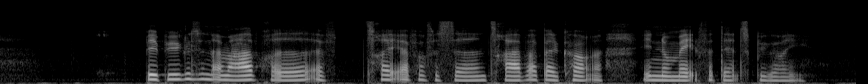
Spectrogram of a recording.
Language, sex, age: Danish, female, 23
